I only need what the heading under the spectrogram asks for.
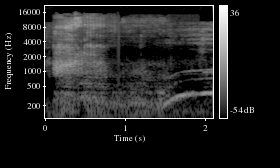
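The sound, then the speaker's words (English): A dog growls low and continuously, a rough rumbling snarl that rises into a higher whining tone near the end, fairly loud with no talking. “Stop torturing the dog.”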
